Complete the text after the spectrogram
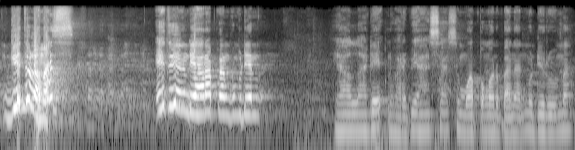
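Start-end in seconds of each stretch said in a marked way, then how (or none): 4.2-7.1 "Ya Allah, Dek" said much softer and lower, gently admiring; tender praise. Retold or imitated. Husband gently praising his wife for her sacrifices, soft and tender.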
